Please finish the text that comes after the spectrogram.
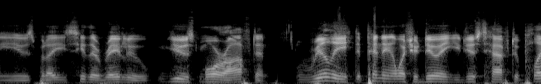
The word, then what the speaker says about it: ReLU: we have the relu it's pronounced like rey the from the sun and lu like a name so relu function and we have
